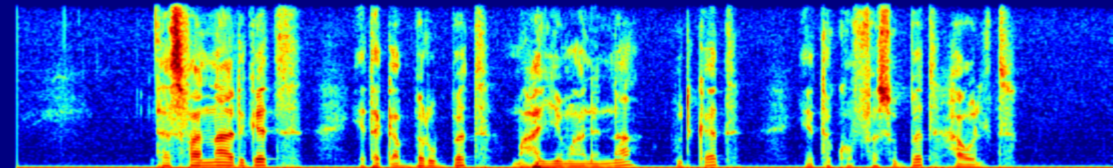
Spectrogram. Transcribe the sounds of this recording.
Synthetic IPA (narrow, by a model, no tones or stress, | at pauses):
t̪ʰəsfanːaɨd̪ɡət̪ | jɛt̪ʰəkʼəbːəɾubːət̪ | mahajːɪmanɨnːa | wʊd̪kʼət̪ | jɛt̪ʰəkʰo̞fːəsubːət̪hawlt̪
